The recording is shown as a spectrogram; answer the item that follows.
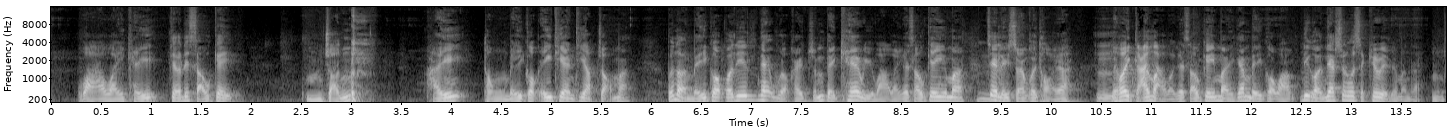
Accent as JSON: {"language": "Cantonese", "country": "Hong Kong", "said": "我們香港人給了500億之後得到些什麼了？"}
